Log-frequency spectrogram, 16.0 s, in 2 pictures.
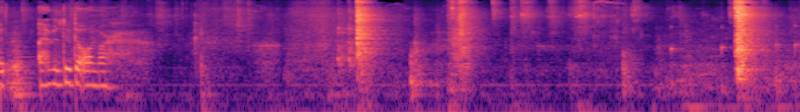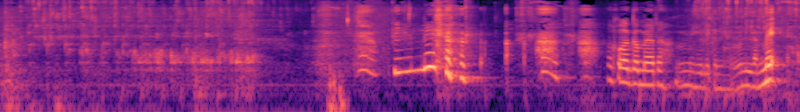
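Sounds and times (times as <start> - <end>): wine pouring into glass: 7.2 - 10.8.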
